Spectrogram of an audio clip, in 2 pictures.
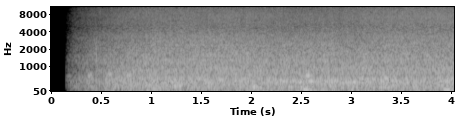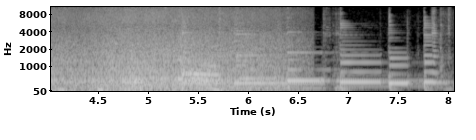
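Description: Sea surf washing over rocks, a steady rush, that cuts off suddenly a little over a second before the end, when plucked acoustic guitar notes begin.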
